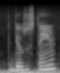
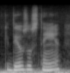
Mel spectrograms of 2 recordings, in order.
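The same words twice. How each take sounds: The two takes are said the same way.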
